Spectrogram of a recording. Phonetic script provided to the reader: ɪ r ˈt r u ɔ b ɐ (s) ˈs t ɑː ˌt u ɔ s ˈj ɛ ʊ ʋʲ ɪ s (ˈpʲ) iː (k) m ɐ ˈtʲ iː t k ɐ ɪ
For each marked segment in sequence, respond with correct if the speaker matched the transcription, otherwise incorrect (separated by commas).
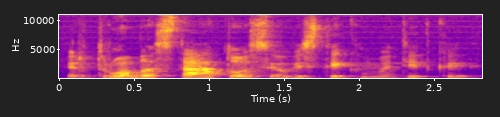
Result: correct, incorrect, correct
